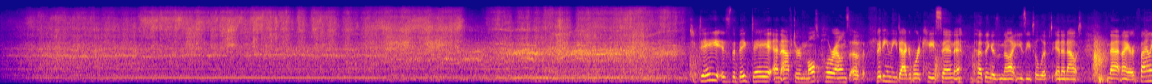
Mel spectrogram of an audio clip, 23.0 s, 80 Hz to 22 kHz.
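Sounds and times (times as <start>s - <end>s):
power sander humming: 0.0s - 13.8s.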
